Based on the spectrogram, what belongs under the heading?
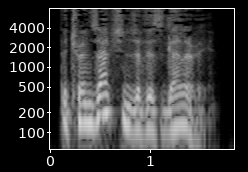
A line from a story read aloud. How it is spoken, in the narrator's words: she said coolly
